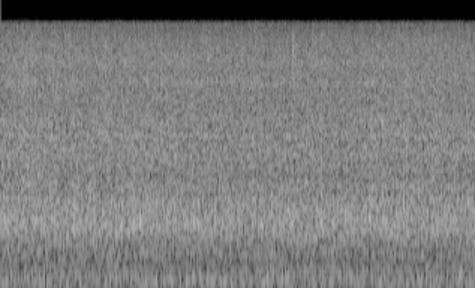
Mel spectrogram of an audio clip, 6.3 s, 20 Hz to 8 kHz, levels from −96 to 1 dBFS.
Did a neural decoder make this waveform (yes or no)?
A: yes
